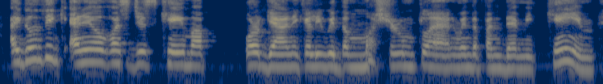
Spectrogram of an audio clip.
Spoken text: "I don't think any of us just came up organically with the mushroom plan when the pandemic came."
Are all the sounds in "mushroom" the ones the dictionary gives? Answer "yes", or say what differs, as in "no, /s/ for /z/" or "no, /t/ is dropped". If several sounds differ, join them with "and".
yes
